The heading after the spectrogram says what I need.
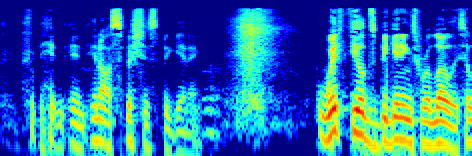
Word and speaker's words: Whitefield: his name was George Whitfield so it's spelled Whitefield pronounced Whitfield he had been preaching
